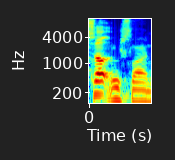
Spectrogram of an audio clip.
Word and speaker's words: Uslan: from Stan's mind with the help of Michael Uslan, I believe is how you say it. Uslan, yeah.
